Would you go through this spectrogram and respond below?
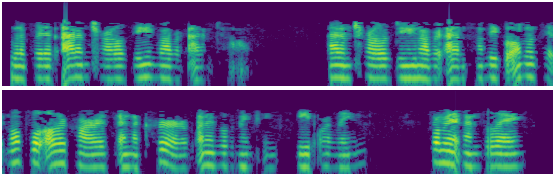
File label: Sheriffs Office, scanner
